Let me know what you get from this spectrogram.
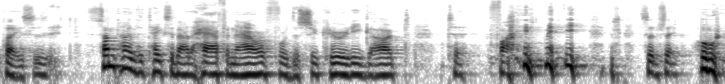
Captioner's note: laugh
